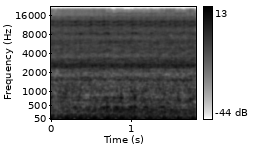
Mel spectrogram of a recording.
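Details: Supercharged Corvette V8, first start after installing an MSD Boost Timing Master: deep, steady idle with an even lumpy burble and no knocks, misses or whine; running healthy.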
